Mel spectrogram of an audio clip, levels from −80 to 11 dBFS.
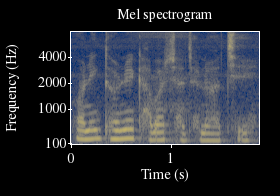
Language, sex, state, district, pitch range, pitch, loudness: Bengali, female, West Bengal, Cooch Behar, 190-225 Hz, 200 Hz, -17 LUFS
